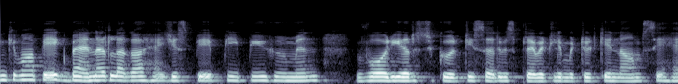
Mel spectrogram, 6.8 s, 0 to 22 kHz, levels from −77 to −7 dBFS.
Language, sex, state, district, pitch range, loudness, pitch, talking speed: Hindi, female, Maharashtra, Washim, 170-190 Hz, -16 LUFS, 180 Hz, 175 wpm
